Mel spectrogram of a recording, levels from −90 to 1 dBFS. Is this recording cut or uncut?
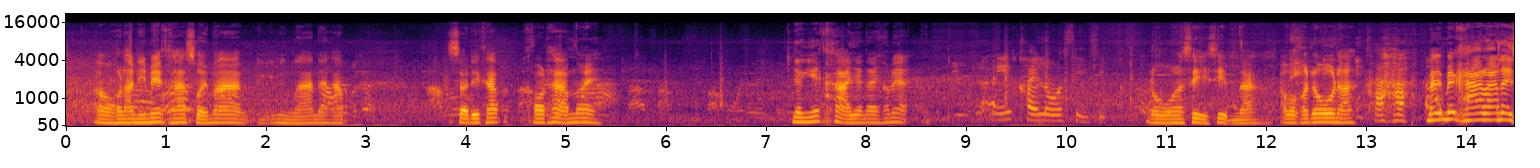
uncut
